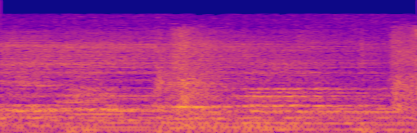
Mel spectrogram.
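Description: Recorded worship song: several voices singing together in held, wavering notes over instrumental accompaniment.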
